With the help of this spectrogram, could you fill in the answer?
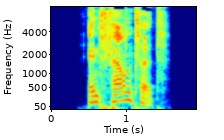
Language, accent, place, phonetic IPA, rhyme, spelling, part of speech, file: German, Germany, Berlin, [ɛntˈfɛʁntət], -ɛʁntət, entferntet, verb, De-entferntet.ogg
- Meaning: inflection of entfernen: 1. second-person plural preterite 2. second-person plural subjunctive II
